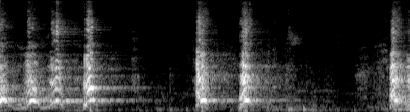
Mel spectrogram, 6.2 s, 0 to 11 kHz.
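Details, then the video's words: Dog assisting its owner in picking water spinach lets out a few quick barks, then two spaced louder barks and a last one after a pause. "5 Minutes Barking Sound - Smart Dog Heping Owner Picking Water Spinach"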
